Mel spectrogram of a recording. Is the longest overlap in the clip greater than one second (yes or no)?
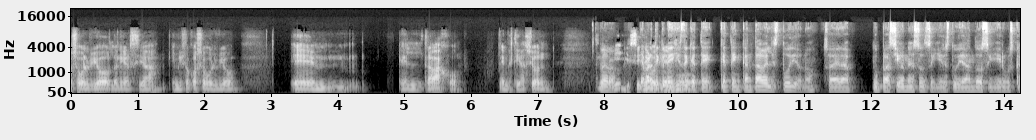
yes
